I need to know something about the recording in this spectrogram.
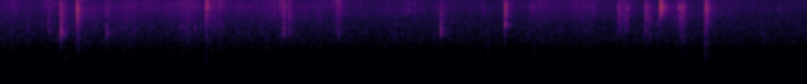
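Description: Near silence: faint room hiss with a scattering of short, faint clicks at irregular intervals.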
